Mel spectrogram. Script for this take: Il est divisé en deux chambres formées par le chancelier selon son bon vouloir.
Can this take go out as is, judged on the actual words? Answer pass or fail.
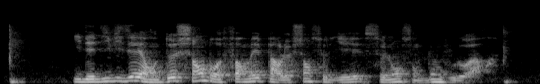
pass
